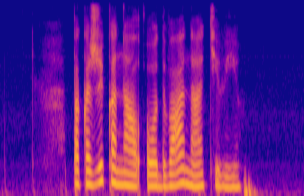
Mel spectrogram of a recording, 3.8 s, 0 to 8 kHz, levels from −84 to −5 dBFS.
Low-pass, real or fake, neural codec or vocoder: 7.2 kHz; real; none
